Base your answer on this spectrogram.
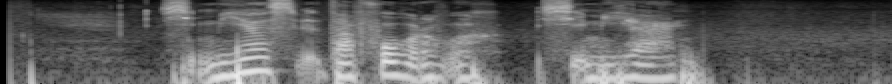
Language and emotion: Russian, sad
